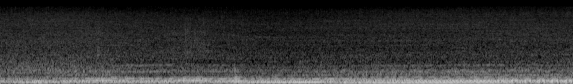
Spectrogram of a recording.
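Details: 2012 Ford F-150 FX4 crew cab with crank-no-start fixed by replacing fuse 27, fuel pump relay: steady even low rumble, smooth unbroken idle with no misses or knocks, running healthy.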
